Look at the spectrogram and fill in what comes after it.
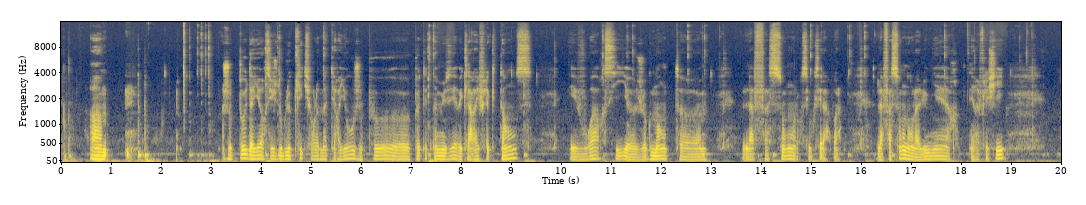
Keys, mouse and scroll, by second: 2.6 click, 2.8 click, 4.2-5.1 drag, 7.2 click, 9.2-10.7 drag, 11.3-12.4 drag, 12.8-13.8 drag, 14.2-14.9 drag, 15.7-16.0 drag, 16.5-17.6 drag.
